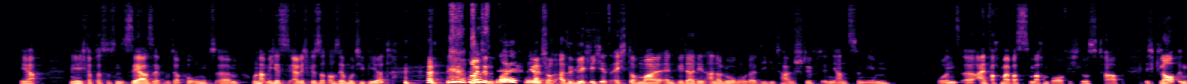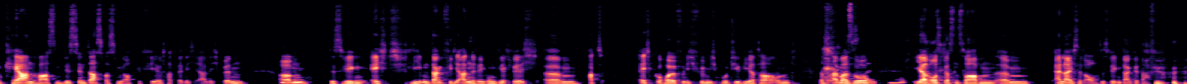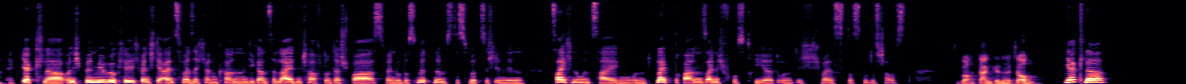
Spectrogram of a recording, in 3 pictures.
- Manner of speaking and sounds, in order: snort; laughing while speaking: "Das freut mich"; chuckle; tapping; snort; chuckle; joyful: "Ja, klar"
- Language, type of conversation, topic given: German, advice, Wie verhindert Perfektionismus, dass du deine kreative Arbeit abschließt?
- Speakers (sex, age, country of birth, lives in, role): female, 25-29, Germany, Germany, advisor; male, 30-34, Philippines, Germany, user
